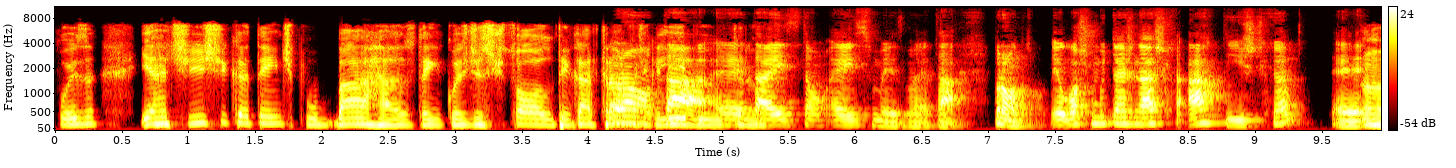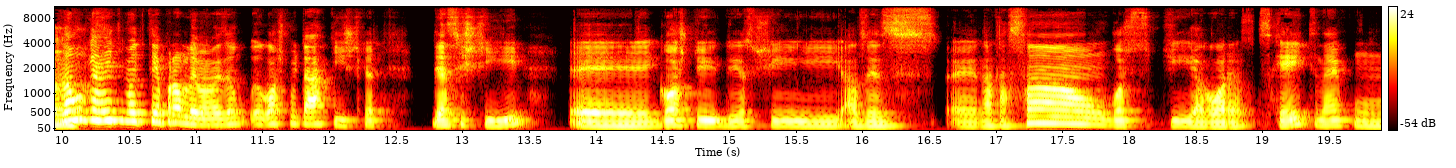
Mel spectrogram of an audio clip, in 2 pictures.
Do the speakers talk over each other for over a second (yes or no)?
yes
